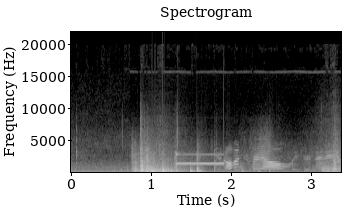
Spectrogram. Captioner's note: beeping; on phone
